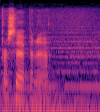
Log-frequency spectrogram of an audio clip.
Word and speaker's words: Proserpina: Is it Proserpina? Proserpina.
